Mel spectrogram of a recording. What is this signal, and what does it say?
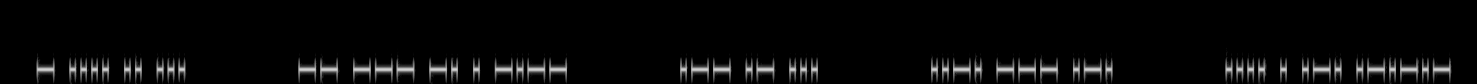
Morse code, heard as a keyed tone, about 22 wpm, 700 Hz. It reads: THIS MONEY WAS FOR HER.
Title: 3x Word-Spacing - Sentences from Top 400 Words - 22wpm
